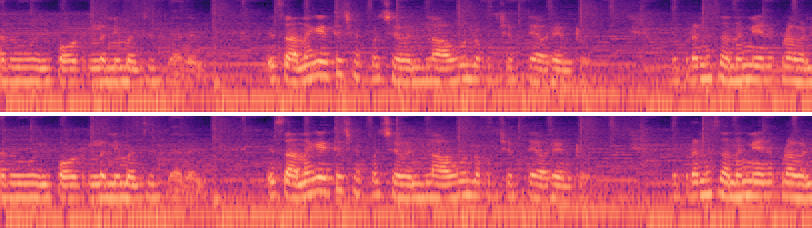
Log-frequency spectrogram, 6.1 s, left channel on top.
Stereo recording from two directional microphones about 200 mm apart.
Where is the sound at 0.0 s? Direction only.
Centre (ahead or behind).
